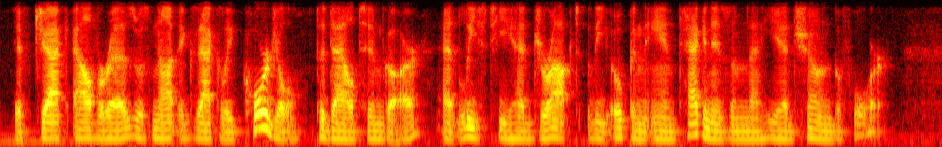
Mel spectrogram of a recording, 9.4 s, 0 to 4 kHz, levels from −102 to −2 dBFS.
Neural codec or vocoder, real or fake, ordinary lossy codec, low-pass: none; real; Opus, 16 kbps; 3.6 kHz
